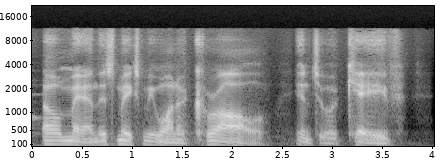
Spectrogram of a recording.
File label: upset; fertig classic games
